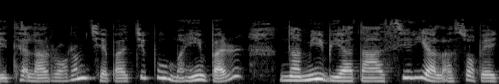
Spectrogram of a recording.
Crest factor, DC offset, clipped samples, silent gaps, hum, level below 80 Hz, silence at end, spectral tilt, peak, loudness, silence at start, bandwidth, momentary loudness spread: 16 dB; under 0.1%; under 0.1%; none; none; -66 dBFS; 0 s; -6.5 dB/octave; -6 dBFS; -21 LUFS; 0 s; 8.4 kHz; 10 LU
